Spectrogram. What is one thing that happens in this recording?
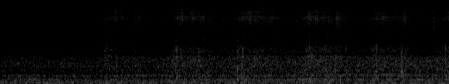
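Leafy branches rustle as they are shaken.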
